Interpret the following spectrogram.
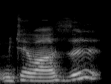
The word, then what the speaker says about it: mütevazı: konusunda konuşacağız buyurunuz Efe genellikle yanlış telaffuz edilen sözcüklerden biri ben her zaman bilmiyorsanız bir Sözcü bildiğinizi kullanılan diyorum Nitekim dil ile ilgili herkes de söylüyor bunu mütevazı Evet doğrusu tevazudan yani mütevazı o Arapça bir sözcük ve tevazu leden yani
